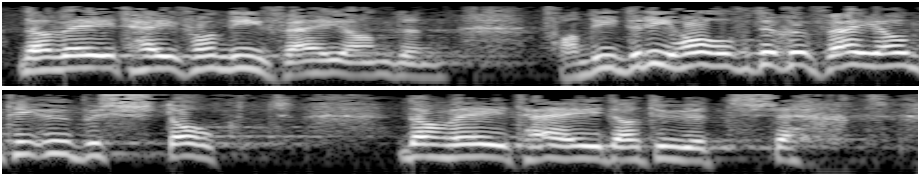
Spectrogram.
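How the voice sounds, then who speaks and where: A man's voice: high-pitched, expressive, measured pace. A man preaching a sermon solemnly, swelling into exclamations and dropping to near-whispers. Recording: dull sound, long reverb of a large church.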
